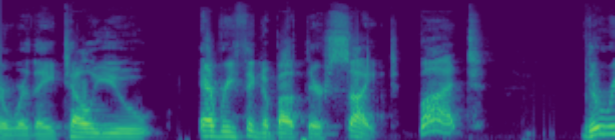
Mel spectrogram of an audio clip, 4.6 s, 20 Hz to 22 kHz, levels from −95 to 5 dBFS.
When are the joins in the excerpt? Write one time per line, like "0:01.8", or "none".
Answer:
0:02.9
